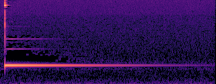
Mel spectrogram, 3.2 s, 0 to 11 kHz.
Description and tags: one-shot music box tone, recorded by ZOOM H2, separated and normalized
